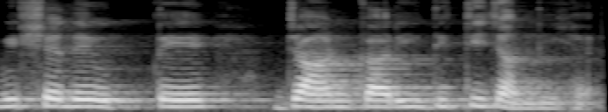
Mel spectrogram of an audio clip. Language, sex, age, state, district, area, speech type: Punjabi, female, 45-60, Punjab, Fatehgarh Sahib, rural, spontaneous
